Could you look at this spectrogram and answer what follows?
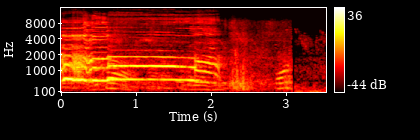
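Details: A farm rooster gives a strong, long crow that opens with a rough burst and then holds a steady, ringing note for about two seconds before trailing off, with a softer falling sound near the end.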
